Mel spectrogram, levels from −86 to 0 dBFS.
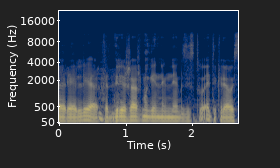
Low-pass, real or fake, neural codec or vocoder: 10.8 kHz; fake; codec, 44.1 kHz, 7.8 kbps, Pupu-Codec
